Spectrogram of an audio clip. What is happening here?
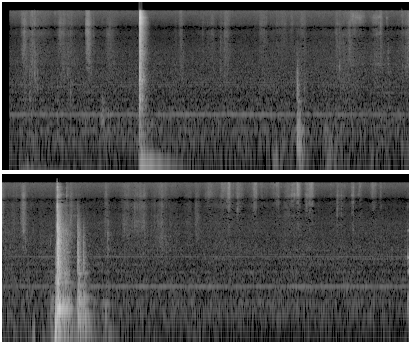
Turning the light on, walking to my drawer, opening it, and scratching my beard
